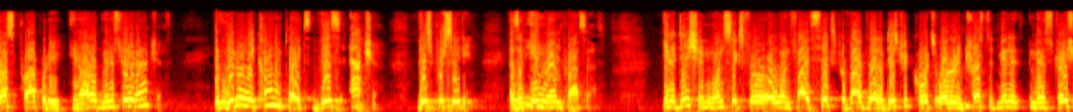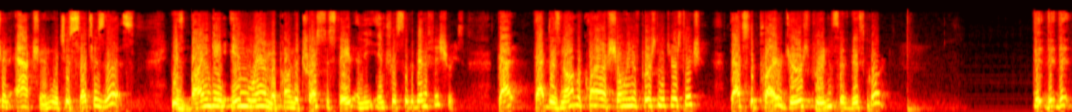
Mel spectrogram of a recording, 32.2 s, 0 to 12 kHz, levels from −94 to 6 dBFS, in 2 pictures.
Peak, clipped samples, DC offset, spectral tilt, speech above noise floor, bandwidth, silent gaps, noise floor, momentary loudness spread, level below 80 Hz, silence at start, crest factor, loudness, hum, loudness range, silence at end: -4 dBFS; under 0.1%; under 0.1%; -4.5 dB/octave; 50 dB; 8.6 kHz; none; -66 dBFS; 7 LU; -46 dBFS; 0 s; 12 dB; -16 LUFS; none; 3 LU; 0 s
